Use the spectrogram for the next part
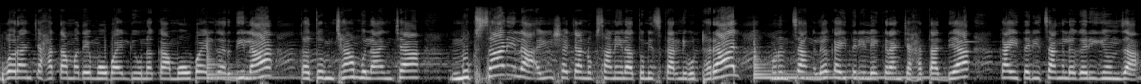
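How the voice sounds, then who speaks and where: A young woman kirtan preacher, giving a loud, animated devotional sermon before a live audience, teasing and telling stories. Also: high-pitched, a little fast, soft background music. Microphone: sound system microphone.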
